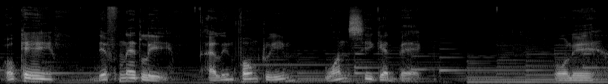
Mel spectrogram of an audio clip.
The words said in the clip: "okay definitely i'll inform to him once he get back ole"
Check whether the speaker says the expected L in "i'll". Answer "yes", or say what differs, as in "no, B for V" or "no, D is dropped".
yes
